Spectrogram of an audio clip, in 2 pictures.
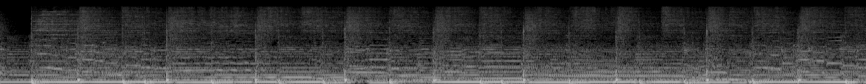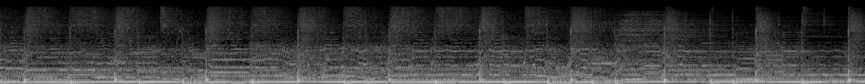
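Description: A live rock band playing an instrumental passage on electric guitars and a drum kit, the drums coming in at the very start.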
